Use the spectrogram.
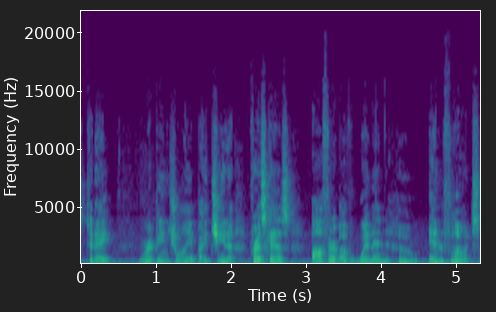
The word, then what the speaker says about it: Fresquez: Today, we're being joined by Gina Fresquez, author of Women Who Influence.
